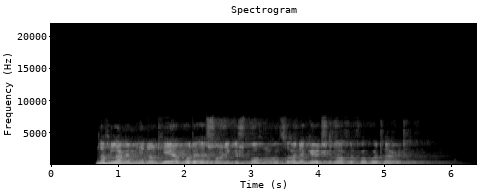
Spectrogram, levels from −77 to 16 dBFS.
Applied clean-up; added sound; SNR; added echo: none; none; none; reverberation time 1.6 s.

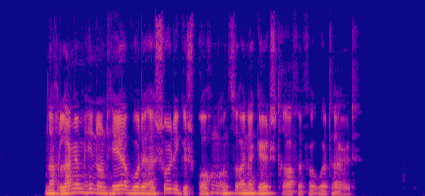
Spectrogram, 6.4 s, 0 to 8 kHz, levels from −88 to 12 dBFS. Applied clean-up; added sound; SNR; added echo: none; none; none; none.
